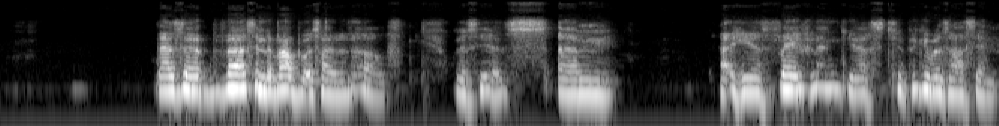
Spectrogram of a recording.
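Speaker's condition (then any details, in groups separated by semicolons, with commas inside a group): Down syndrome; congenital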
